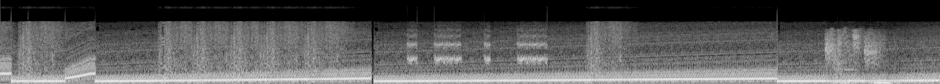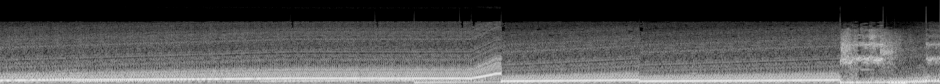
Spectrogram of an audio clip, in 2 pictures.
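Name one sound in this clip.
A car engine revs up and shifts gears again and again.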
